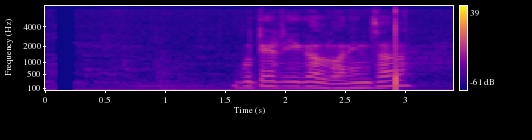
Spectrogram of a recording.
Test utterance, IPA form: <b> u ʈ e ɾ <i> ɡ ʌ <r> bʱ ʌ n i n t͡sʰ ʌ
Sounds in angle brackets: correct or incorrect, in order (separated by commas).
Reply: correct, correct, incorrect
